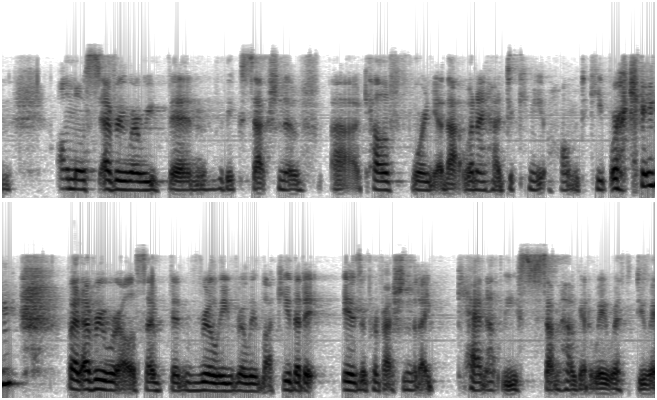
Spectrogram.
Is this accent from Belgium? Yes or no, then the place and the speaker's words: no; Ontario, Canada; So I grew up small town in Northern Ontario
